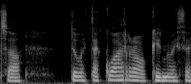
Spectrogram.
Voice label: "gwarrog", Welsh

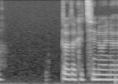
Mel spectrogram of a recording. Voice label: "cytuno", Welsh

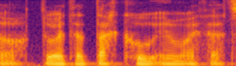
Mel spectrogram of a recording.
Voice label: "dacw", Welsh

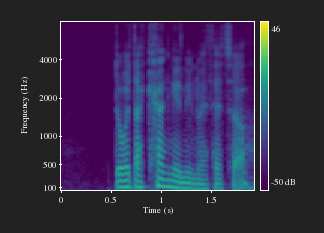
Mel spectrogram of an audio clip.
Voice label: "cangen", Welsh

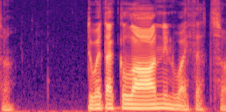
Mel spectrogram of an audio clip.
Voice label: "glaan", welsh

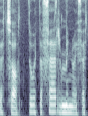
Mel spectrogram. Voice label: "fferm", Welsh

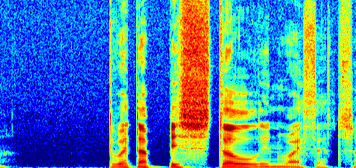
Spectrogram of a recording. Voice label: "bustl", welsh

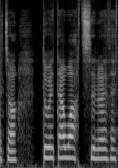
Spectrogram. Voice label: "wats", Welsh

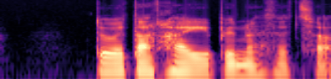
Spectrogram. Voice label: "rhaib", welsh

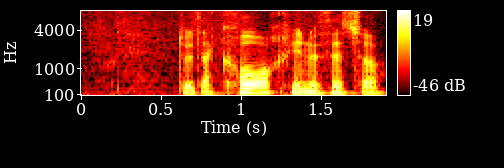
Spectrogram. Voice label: "coch", Welsh

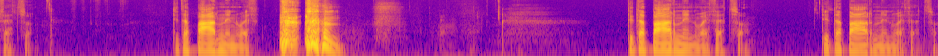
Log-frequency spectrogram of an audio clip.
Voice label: "barn", welsh

